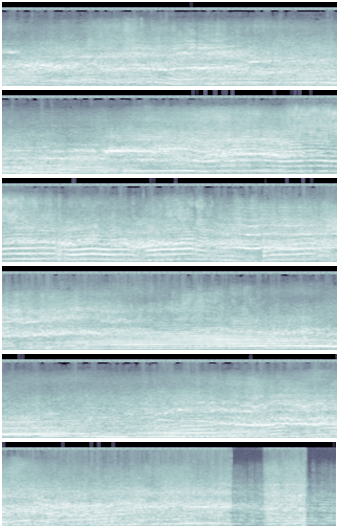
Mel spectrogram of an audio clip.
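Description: Car engines rev loudly, rising and falling in pitch as cars slide around a track.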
